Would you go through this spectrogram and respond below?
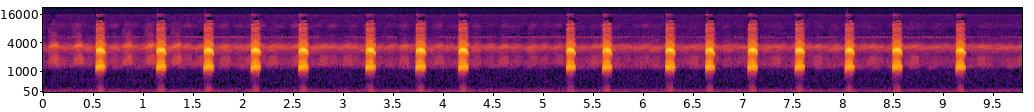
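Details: Kawamura's rice frog in the paddy fields of Itoshima, Fukuoka, Japan, by the Kamo River: a run of about eighteen loud, brief croaks with slightly uneven spacing, set against a dense, even chorus of distant frogs.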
